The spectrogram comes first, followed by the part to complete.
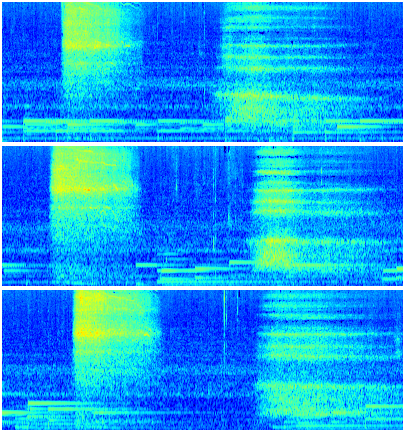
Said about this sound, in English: Breathe in through your nose and breathe out the mouth.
